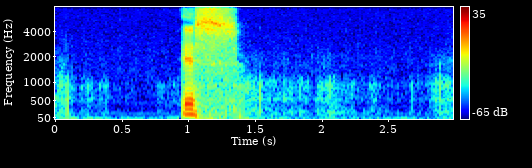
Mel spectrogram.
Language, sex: Swedish, male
